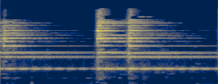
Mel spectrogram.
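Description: A copper ship's bell is struck a few times in quick succession. Each clang opens into a long, sustained metallic ring that overlaps the next, and no voices are present.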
